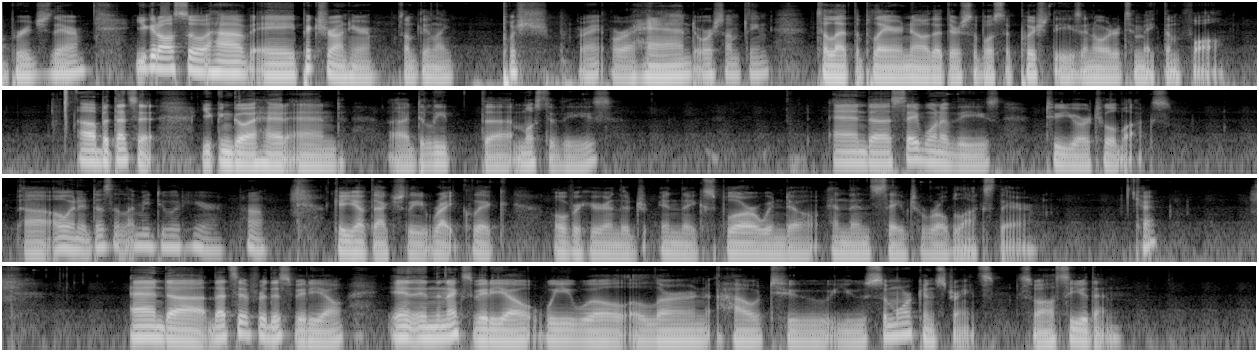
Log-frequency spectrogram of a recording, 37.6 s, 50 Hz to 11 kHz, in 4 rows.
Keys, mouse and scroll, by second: 10.8-11.5 typing, 15.3 Delete, 15.5 typing.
